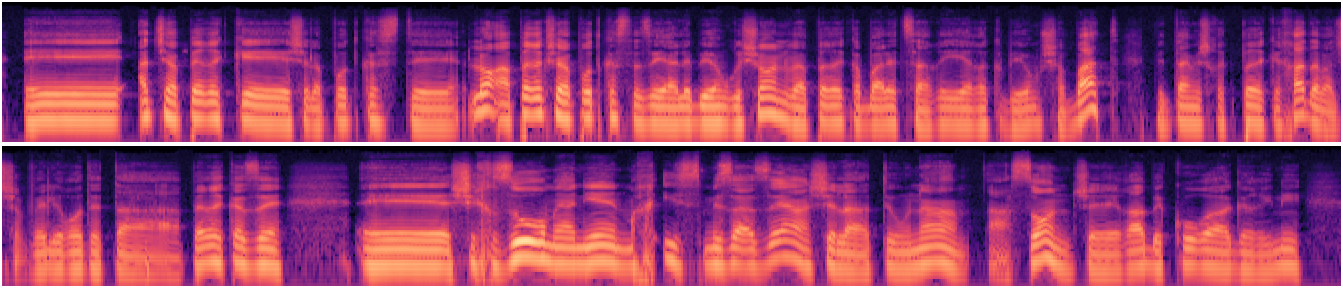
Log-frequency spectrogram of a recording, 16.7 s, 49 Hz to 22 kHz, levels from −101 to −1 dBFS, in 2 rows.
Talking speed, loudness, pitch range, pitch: 160 wpm, -25 LUFS, 110-135 Hz, 120 Hz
